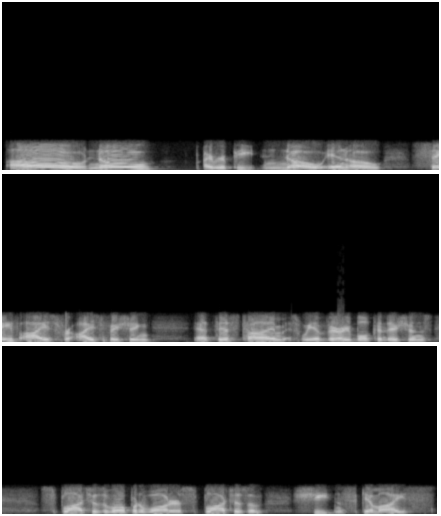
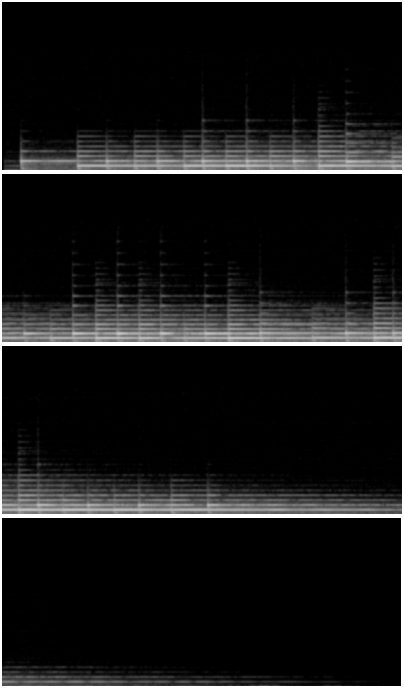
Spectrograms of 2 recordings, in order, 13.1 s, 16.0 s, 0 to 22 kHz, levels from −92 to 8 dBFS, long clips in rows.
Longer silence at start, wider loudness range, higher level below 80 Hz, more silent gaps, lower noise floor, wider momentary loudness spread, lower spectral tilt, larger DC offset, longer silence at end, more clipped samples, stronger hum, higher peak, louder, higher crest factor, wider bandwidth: second, 0.05 s vs 0.2 s; second, 2 LU vs 11 LU; second, -64 dBFS vs -58 dBFS; neither; second, -50 dBFS vs -81 dBFS; second, 9 LU vs 14 LU; second, -3.5 dB/octave vs -6 dB/octave; neither; second, 0.2 s vs 3.25 s; neither; neither; about the same, -6 dBFS vs -4 dBFS; about the same, -17 LUFS vs -19 LUFS; about the same, 12 dB vs 16 dB; second, 4 kHz vs 5.8 kHz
